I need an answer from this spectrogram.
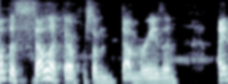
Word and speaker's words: Celica: the Toyota Celica where we had the silica SIM card just different pronunciations of it but realistically Celica was the proper pronunciation of it because that's what they actually use in the Japanese advertising and so that's what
